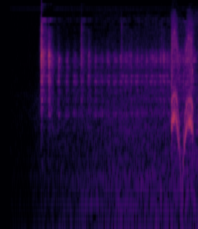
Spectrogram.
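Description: A sharp metallic clink about half a second in, followed by a fast, fading rattle of clicks, over a low hiss that slowly swells: the opening of the soundtrack's intro.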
